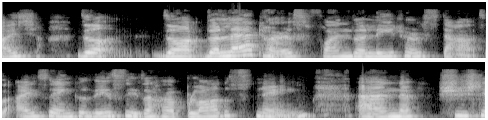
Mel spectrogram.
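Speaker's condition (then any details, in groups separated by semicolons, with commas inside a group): Cerebral palsy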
